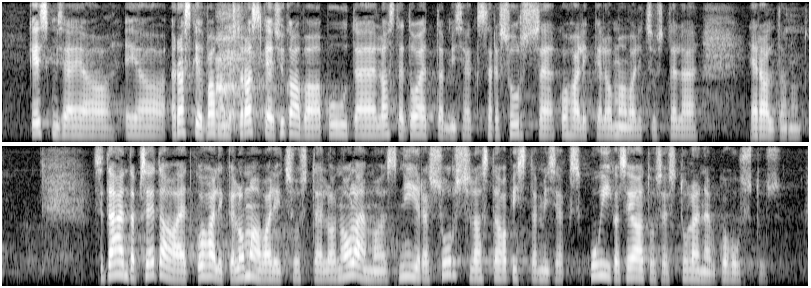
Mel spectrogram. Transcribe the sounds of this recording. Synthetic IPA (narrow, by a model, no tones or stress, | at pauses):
ke̞skmise̞jɑjɑrɑsket̪vɑmɑnust̪ɾɑske̞jɑsyɡɑvɑpuːd̪e̞lɑst̪e̞t̪o̞e̞t̪ːˑɑmise̞ksre̞sursːe̞ko̞ɦɑlikːˑe̞leo̞mɑvɑlʲit̪sust̪e̞le̞ | e̞ɾɑld̪̥ɑnud̪̥ | se̞t̪æɦænd̪ɑb̥se̞d̪ɑe̞t̪ːˑko̞ɦɑlikːˑe̞lo̞mɑvɑlʲit̪sust̪e̞lo̞no̞le̞mɑsniːɾe̞surslɑst̪e̞ɑb̥ist̪ɑmise̞kskujkɑse̞ɑd̪̥use̞st̪ːule̞ne̞vko̞ɦust̪us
